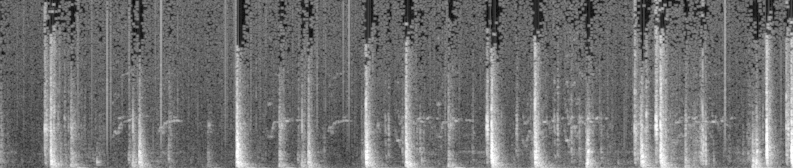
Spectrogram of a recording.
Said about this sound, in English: Doors opening and closing.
